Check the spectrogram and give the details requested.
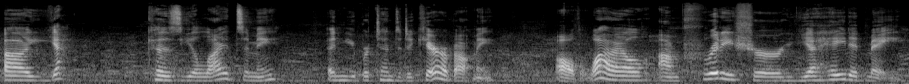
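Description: A woman's voice: medium pitch, slow, fairly bright tone, a faint crowd. An actress playing a brash, defiant, foul-mouthed woman who likes a drink, in an audio drama. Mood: drunk, defiant. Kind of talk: modern audio drama acting.

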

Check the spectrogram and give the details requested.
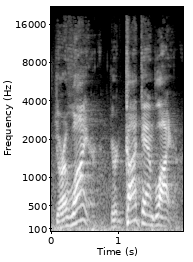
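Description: A man's voice: on the high side, big pitch swings, normal speed, gravelly, very noisy. A man playing a commanding, hot-tempered federal agent in a radio drama, blunt and authoritative. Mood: angry denial. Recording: music under the voice.

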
